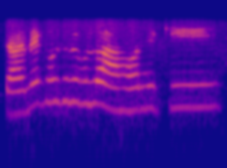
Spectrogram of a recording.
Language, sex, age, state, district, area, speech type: Assamese, female, 18-30, Assam, Golaghat, urban, conversation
